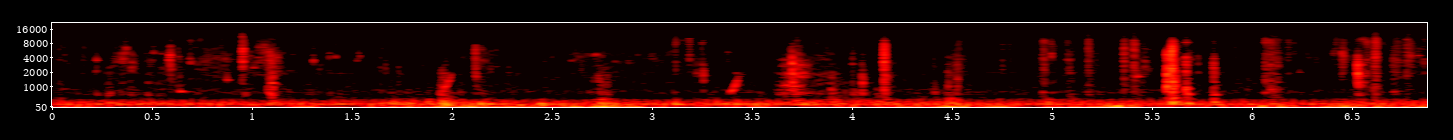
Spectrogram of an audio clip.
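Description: Water splashing and lapping around a small fishing boat, with scattered short splashes and knocks over a steady low rumble.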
